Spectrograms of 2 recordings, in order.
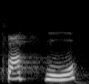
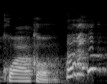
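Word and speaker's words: Kwaku: Best quack who, but give him quatty. I don't think that's there. Beat quack who, but give him quatty. All right, so Did I say it right? no, beat Kwako.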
